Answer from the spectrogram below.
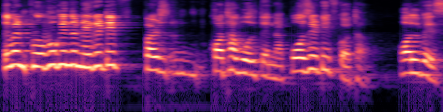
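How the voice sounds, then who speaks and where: Woman preacher, high voice, urging and earnest, drops english words in her sermon. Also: sing-song, normal speed, warm tone.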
